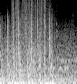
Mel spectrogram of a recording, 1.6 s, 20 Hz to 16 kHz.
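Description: Twin-linked autocannon blasting in the Warhammer 40k Boltgun video game, a loud, dense burst of rapid heavy shots lasting about a second before tailing off into rumbling game noise.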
